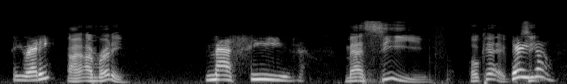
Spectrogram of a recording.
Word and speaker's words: MASSIV: You have to learn how to say it in German. Are you ready? I'm ready. MASSIV.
